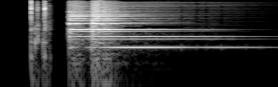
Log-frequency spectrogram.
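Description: Sound effect of a subscribe-button animation: a quick double mouse click, then a bright bell ding that rings out and fades over about a second and a half, the chime of the notification bell being clicked.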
